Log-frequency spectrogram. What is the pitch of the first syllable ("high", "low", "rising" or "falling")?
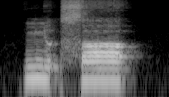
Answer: high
